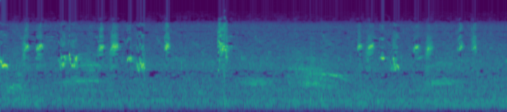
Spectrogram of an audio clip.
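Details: Javan bush lark delivering a varied song of bright, high chirps and short twittering notes in quick runs, a quieter stretch mid-way with a faint low murmur, then another burst of crisp notes.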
